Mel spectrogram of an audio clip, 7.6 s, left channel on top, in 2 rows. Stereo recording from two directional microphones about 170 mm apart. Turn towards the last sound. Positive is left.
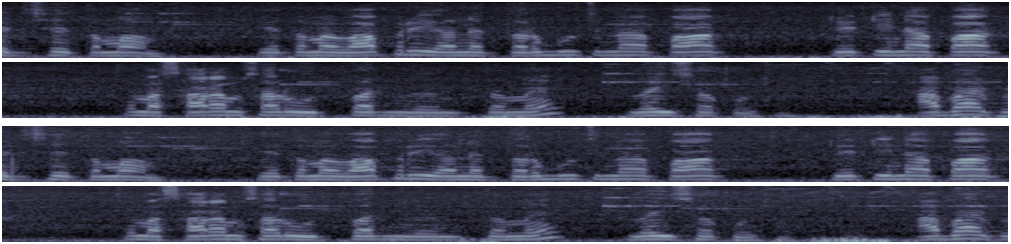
turn(degrees=-5)  # may be behind; listen again after turning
